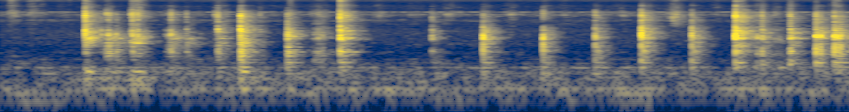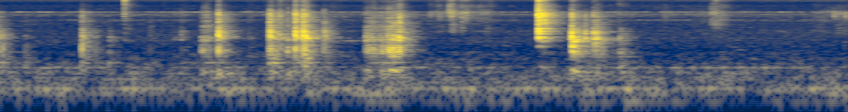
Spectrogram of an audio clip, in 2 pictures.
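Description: Knife sawing through the baked crust of a soft loaf: a run of short strokes in irregular bunches, ending about a second before the end.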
